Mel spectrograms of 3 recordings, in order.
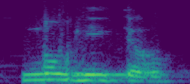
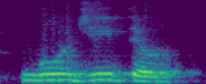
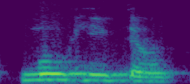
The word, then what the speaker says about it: mojito: It is pronounced as mojito, not mojito. Simply say mojito. The J is pronounced as H.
